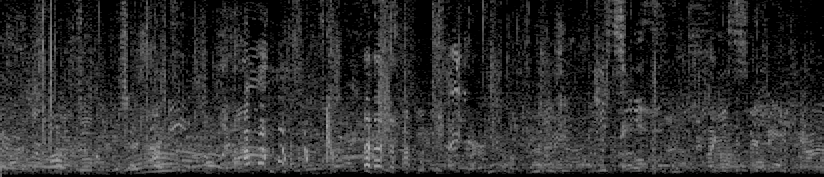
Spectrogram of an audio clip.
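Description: Crowd chatter: several voices talking over one another, none clear enough to make out.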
